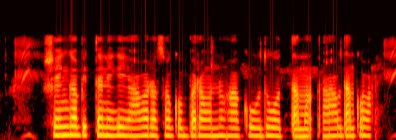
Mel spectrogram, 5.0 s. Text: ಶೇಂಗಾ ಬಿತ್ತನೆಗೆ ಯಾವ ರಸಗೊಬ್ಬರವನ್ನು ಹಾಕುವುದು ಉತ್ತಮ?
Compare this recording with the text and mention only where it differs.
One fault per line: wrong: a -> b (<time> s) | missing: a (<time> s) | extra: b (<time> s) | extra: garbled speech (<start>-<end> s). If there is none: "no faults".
extra: garbled speech (4.0-4.6 s)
